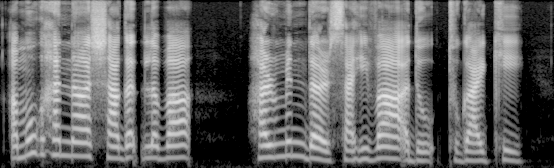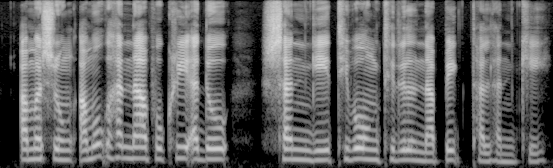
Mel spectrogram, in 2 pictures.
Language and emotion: Manipuri, neutral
